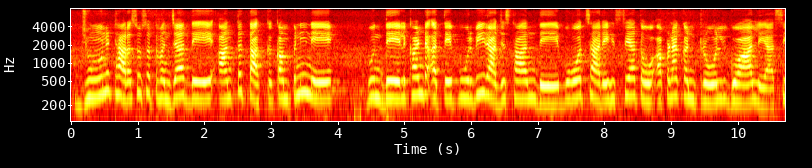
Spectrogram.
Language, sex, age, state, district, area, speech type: Punjabi, female, 30-45, Punjab, Mohali, rural, read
